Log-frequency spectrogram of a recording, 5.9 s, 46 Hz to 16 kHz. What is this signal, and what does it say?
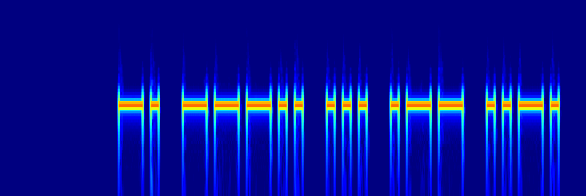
Morse code, heard as a keyed tone, about 15 wpm, 700 Hz. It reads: N8SWF
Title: USA Call Signs - 5 Characters - 3x Character Spacing - 15wpm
